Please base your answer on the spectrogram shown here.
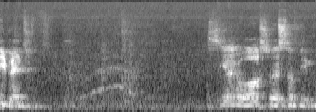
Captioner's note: audience member whoops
